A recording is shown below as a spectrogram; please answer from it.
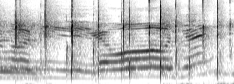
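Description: A small group of people clapping and cheering, the claps quick and irregular under long, drawn-out cheering calls.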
